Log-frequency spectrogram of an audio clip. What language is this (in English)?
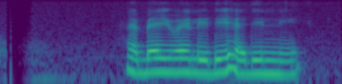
Sinhala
